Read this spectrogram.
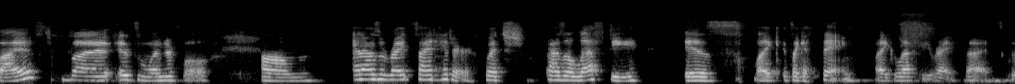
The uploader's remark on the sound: Bare with my zoom audio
